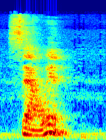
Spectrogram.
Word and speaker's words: Samhain: Samhain, but it's pronounced Samhain because it's Irish.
